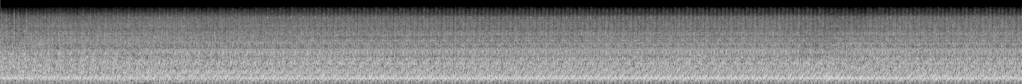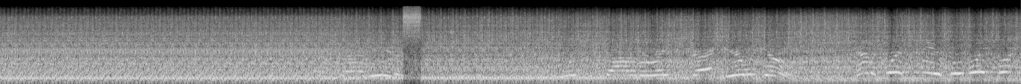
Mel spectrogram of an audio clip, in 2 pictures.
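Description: A race car engine idles with a loud, steady rumble.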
